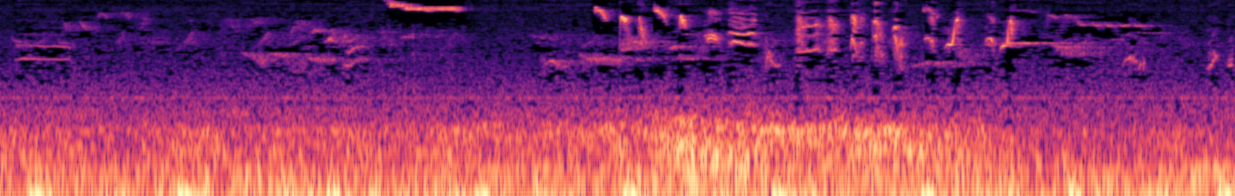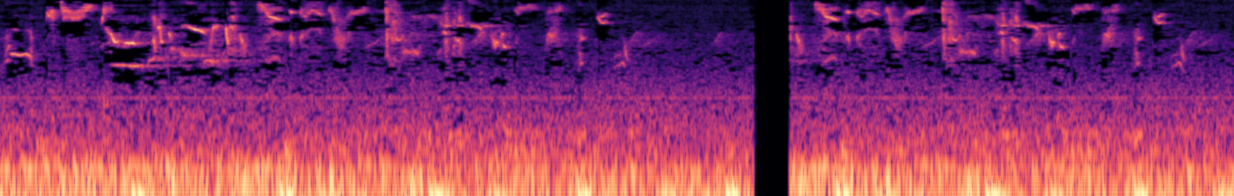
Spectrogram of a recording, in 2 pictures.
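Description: Background birdsong: many quick, high chirps and tweets in a busy chorus over a low steady rumble. The sound cuts out for a moment about three-quarters of the way through.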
